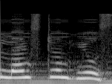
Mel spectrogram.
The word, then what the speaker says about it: Langston Hughes: Okay, Langston Hughes, the pronunciation would be Langston Hughes, not Hughes.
